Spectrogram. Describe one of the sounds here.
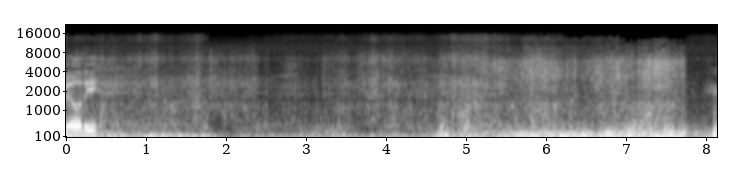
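Water splashes against the hull of a small boat as it moves through the waves.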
